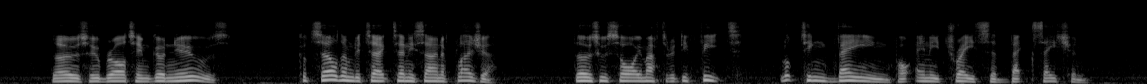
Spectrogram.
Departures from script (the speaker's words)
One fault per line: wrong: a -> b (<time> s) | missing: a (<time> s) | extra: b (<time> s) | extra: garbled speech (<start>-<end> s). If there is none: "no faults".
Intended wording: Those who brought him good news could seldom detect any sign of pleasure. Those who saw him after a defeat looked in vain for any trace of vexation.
no faults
